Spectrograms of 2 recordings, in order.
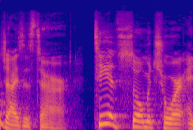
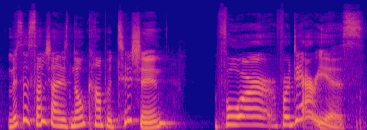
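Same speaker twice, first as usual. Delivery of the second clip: mock cast member; 10 semitones higher than usual. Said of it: "everyone was like".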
